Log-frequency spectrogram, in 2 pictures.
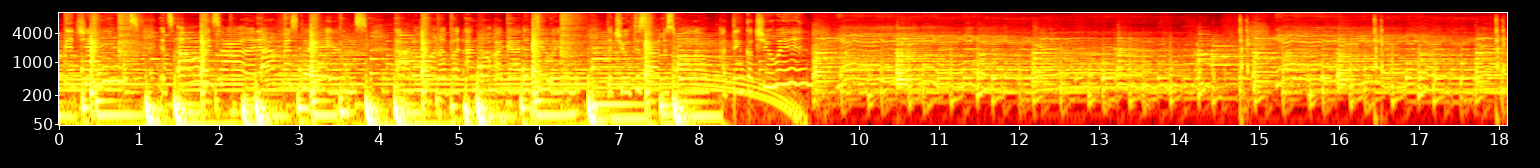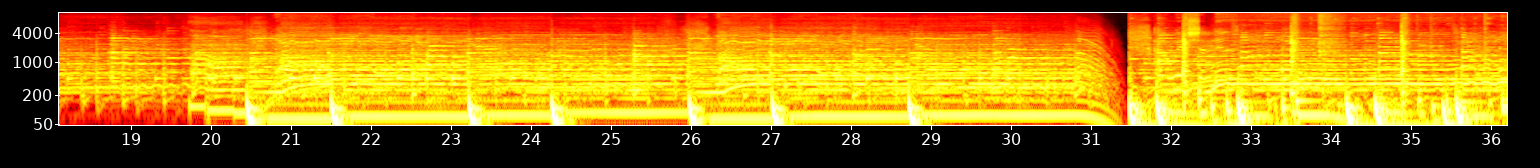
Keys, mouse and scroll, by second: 2.1 space, 2.3-2.9 ctrl+click, 3.5-5.1 drag, 6.9 Left, 8.4 click, 8.9 ctrl+t, 10.3-11.9 drag, 14.0 space, 14.6-14.9 ctrl+click, 21.8 ctrl+a, 23.3 click, 25.5 ctrl+click, 26.4 ctrl+alt+shift+v, 26.9 ctrl+t, 27.2-29.1 ctrl+drag, 30.4-31.0 alt+shift+click, 31.4 space, 31.6 click, 31.9-32.2 space, 32.3-32.9 drag, 35.5-36.2 alt+shift+drag.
